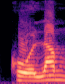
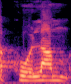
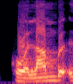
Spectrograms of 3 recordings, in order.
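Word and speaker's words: Coulomb: د دې د نامه صحیح تلفظ هم کولم راځي. فرانسوی فیزیک پوه دی، د دې نوم داسې لیکل کیږي. دا نوم دی، دا کولم ویل کیږي، بي نه راځي. خو خیر زموږ تاسې په کتابو کې دا کولمب ذکر سوی، موږ تاسې به په همدې شکل باندې زده کړو. صحیح تلفظ یې راځي کولم.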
